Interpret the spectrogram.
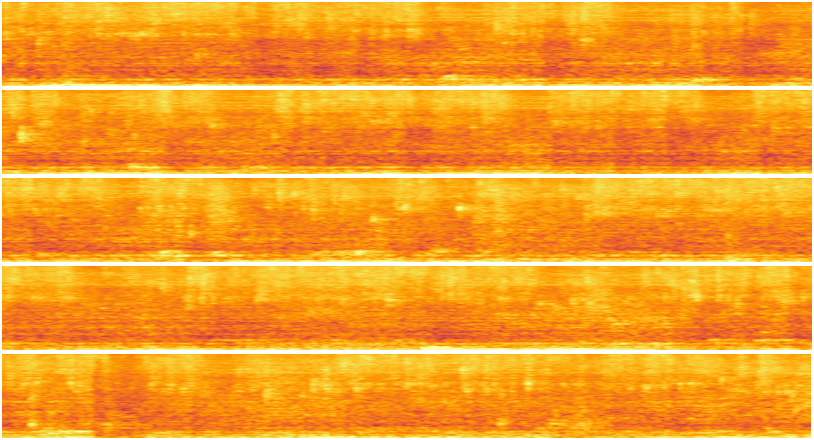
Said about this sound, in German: ein bisschen Wasser laufen lassen. Fertig.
